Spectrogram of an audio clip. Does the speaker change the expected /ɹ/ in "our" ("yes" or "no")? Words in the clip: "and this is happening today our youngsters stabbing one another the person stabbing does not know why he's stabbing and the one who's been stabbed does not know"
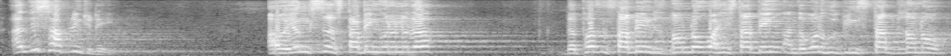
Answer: yes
